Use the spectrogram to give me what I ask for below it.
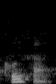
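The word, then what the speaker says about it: Cunha: Dilip Da Kuna, is that the way how to pronounce that? Kunha.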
